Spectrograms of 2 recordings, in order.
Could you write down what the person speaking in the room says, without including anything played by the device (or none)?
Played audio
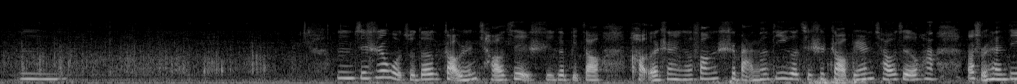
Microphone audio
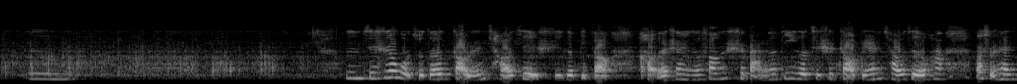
none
